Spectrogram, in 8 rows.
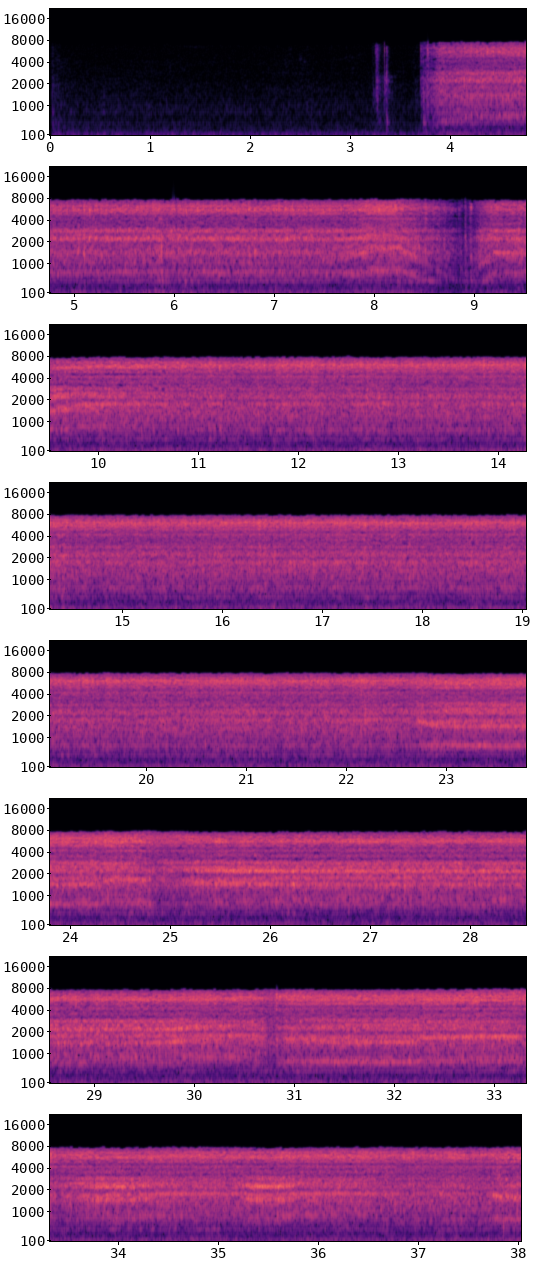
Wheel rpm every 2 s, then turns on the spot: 0, 10, 140, 170, 110, 230, 230, 230, 230, 230, 230, 220, 220, 210, 210, 220, 220, 220, 230.
none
